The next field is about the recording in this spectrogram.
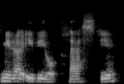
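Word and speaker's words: metoidioplasty: I believe in English it's pronounced meta-idioplasty, and that means that's a clitoral release.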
